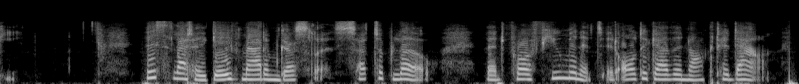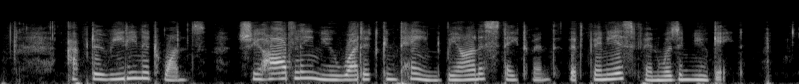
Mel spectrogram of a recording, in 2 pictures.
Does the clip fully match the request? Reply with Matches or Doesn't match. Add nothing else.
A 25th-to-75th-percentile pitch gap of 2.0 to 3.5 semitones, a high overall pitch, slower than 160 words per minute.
Matches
